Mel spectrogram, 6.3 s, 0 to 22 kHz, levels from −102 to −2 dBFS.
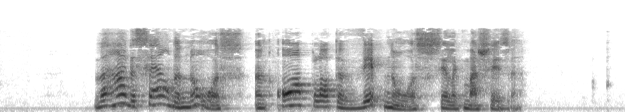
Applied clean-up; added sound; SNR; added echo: none; none; none; none.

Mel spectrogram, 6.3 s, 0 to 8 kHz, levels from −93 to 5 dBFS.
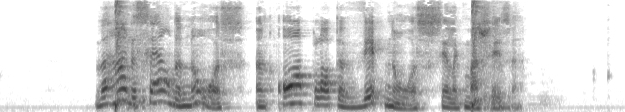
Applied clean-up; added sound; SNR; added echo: none; Thump, thud; 8 dB; none.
